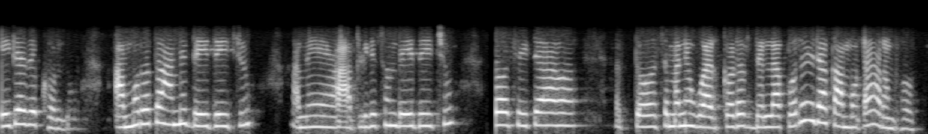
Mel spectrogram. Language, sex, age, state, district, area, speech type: Odia, female, 18-30, Odisha, Kandhamal, rural, conversation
